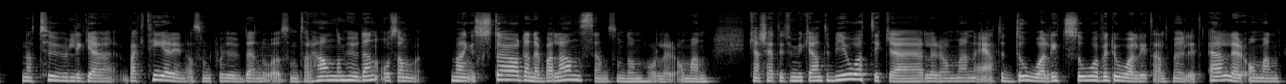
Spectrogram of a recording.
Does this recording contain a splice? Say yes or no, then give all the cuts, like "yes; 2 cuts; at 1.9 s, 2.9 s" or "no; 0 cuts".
yes; 2 cuts; at 2.1 s, 7.4 s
